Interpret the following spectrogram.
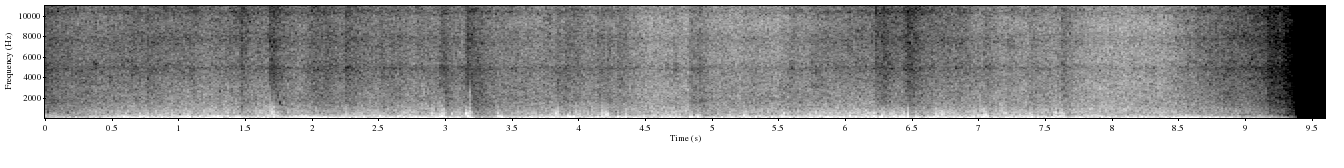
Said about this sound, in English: A large fishing boat in the North Atlantic faces turbulent waters, looking like a toy ship.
